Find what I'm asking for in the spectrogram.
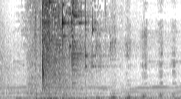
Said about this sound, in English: Uh, and then he points his hand, palm outstretched, at a uh, crystal decanter on the table. And he speaks a sharp arcane command word, and three tiny darts of force fly out from his palm, strike the decanter, and shatter it.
